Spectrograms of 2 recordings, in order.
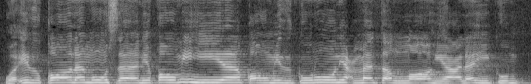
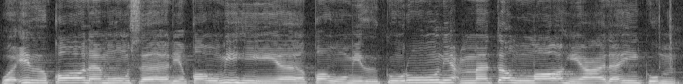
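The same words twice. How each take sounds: First: It is recited at a medium, moderate speed. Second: It is recited fairly slowly, slightly quicker. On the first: "dia taklah sangat laju, tak sangat perlahan" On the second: "tartil itu laju sedikit"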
